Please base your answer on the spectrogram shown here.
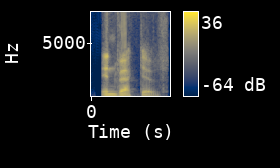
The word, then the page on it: invective: American English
